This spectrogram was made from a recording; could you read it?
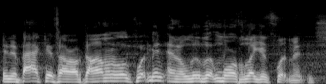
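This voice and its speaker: A man's voice: medium pitch, very fast, darkish tone, slight background noise. Blunt gym owner in his sixties. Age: 60s. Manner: blunt, plain-spoken. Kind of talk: casual interview and gym tour.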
